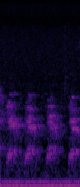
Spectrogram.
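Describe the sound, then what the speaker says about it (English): A dog barks from another room downstairs, coming through as faint, muffled, repeated barks in a steady rhythm under a constant low hum. "My dog's barking downstairs."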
